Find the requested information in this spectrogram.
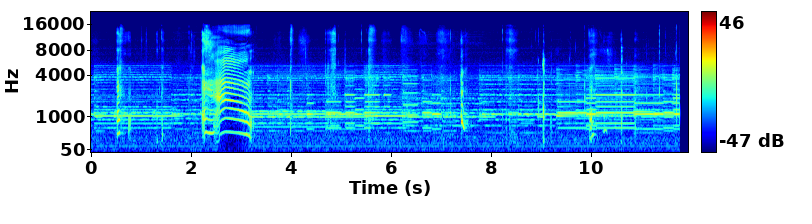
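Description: A single brief, high, wailing infant cry rises over steady background music, then the music continues alone.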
